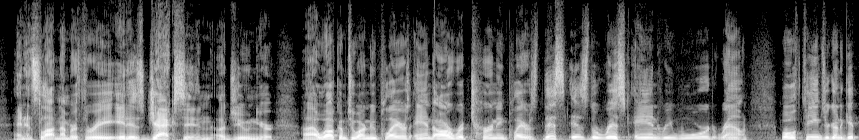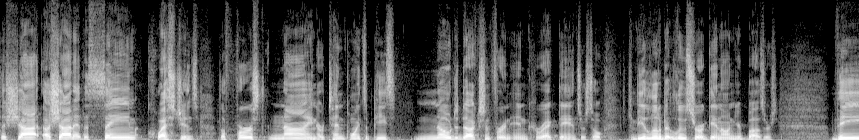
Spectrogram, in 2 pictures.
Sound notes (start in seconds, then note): none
